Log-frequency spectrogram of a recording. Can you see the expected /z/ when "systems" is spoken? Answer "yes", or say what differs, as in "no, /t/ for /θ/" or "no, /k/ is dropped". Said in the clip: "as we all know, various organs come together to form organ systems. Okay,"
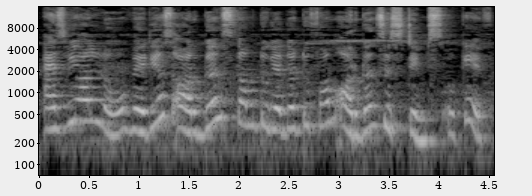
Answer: no, /s/ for /z/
